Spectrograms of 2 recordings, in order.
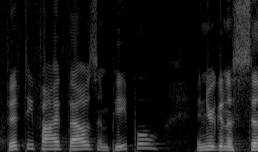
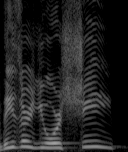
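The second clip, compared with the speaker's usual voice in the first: much higher-pitched, insistent handing-over; high, urgent instruction that falls at the end; earnest charge; 10 semitones higher than usual. Acted. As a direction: lift the voice high to press the duty on them. Acts Jesus charging the disciples.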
